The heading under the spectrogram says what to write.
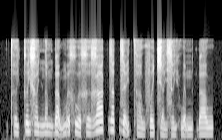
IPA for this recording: t̪ʰə̤˨˩jkə˧j ɣa̤˨˩jna̤˨˩m ɗa̰ː˧˨wmə̰ː˧˥xu˧˩ə̯xə̤ː˨˩ ɣaː˦˥k̚ za˦˥t̚zɛ̰˧˥jt̪ʰa̤˨˩w fəː˨˦t͡ɕa̤˨˩jzə̤˨˩jhwɛ̰˧˨ me˨˩k̚ɗa˧w

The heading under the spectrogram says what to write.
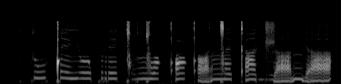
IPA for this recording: tuǃe jɤpreɡ͡ǀɔŋ͡ǀo qʼoqʼa̰ŋ͡ǀɛkʼa d͡ʒa̰ nʲa̰

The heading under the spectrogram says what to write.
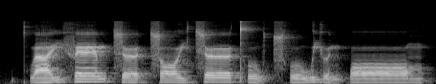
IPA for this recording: kʷʰaː˨˥jfɛː˥m t͡sœː˨t̚sɔː˨j t͡sœː˧t̪ʰo˨˩w t͡sʰo˨˥w jɵ˨˩npɔː˧m

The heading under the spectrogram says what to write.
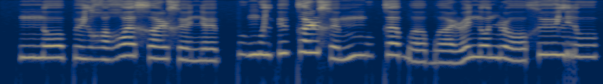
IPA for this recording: nːoː˨pʉ˩lʲʁʷə˩ ʁʷəː˦xɤː˨ɭ xø˩nøː˩ pːṳ˦ŋu˦lʲʔʉ˥kɤː˥ɭ xø˨mːṳ˦kəː˦bɤː˩b ɤː˩ɭø˦n o˦nɭoː˨ xʉː˥lʲru˦

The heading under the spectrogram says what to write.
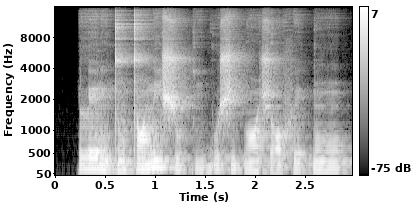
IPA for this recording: le˧ɾĩ˨tũ˨ tɔ̃˧ni˦ ʃu˧ ki˨bu˨˦ʃi˧ ɡɔ̃˧ʃɔ˨fe˨˦ k͡pũ˧

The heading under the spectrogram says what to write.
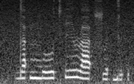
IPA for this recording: da˧ʔmːoː˧t͡sʼɪː˦ɹaː˧ʔ sʷɛ˨ʔ ɡɪ˨ʔ

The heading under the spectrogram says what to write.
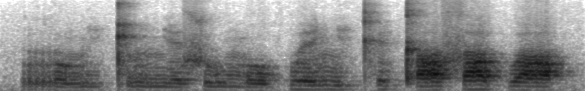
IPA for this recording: rʊ˨mi˨ kʼĩ˨ɲe˨suː˨m oː˨kʷeː˦ɲi˦kʰɪ˦ kʼa˦ sa˦kʷa˦

